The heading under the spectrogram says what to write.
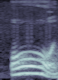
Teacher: ও জীবের স্থানটা লক্ষ্য করবি পেছনে যাচ্ছে। ও দেখবি জীবটা পেছনে কোথাও যেন লুকাবো লুকাবো করছে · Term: পশ্চাৎ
